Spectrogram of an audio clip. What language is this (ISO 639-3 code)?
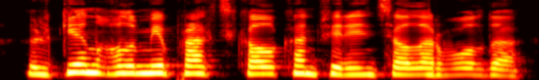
kaz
